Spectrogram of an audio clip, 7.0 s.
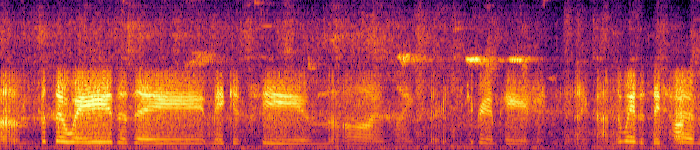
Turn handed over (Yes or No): No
